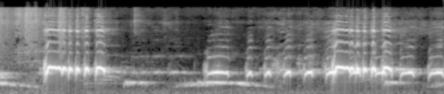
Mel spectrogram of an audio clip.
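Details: Local Indonesian zebra dove singing as a lure to draw other doves into song: two bursts of rapid, evenly pulsed bubbling coos with a softer, sustained low slurred cooing note between them and a faint steady tone.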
